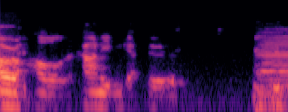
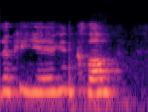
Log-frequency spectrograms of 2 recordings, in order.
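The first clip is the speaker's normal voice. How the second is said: high-pitched put-on impression in a thick Scouse accent. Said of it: "I've just given a Scouse accent".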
